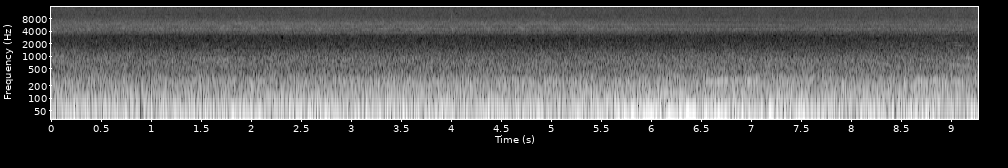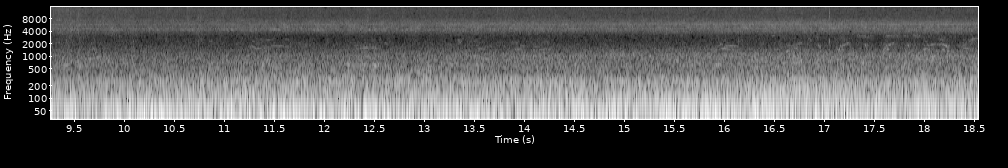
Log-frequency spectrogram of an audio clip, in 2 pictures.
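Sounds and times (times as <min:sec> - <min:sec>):
low rumble of traffic or aircraft beside a river near a city: 0:00.0 - 0:18.5
faint murmur of voices: 0:08.2 - 0:18.5.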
